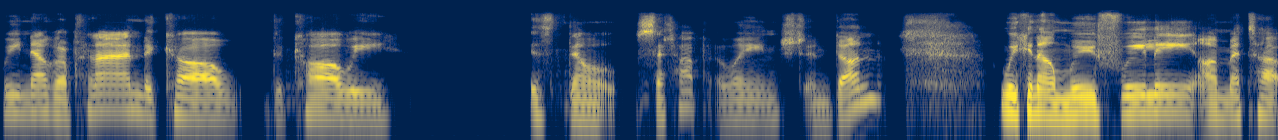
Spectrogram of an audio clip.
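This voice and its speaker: The pace is very slow. Long, frequent pauses break up the speech. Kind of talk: casual vlog update to camera. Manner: hesitant, casual.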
